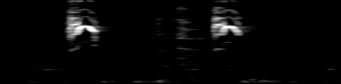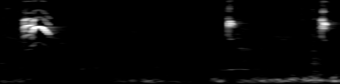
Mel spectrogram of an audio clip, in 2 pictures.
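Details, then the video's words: Crested jay repeating crecet calls as a lure for a captive wild-caught bird: three loud, harmonic, arched chirps about a second apart, then softer high ticks with low rumbling noise toward the end. "Crecet crecet,,pancingan burung sogon bahan"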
